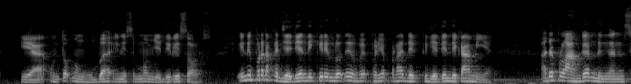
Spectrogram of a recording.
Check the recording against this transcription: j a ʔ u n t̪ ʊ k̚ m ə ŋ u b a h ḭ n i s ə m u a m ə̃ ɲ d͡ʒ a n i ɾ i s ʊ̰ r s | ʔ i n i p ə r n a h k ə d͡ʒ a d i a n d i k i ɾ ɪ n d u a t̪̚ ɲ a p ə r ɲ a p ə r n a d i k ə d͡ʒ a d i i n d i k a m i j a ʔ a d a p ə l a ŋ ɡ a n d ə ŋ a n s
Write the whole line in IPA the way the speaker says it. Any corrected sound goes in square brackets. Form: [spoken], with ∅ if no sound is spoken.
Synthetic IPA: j a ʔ u n t̪ ʊ k̚ m ə ŋ u b a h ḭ n i s ə m u a m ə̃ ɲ d͡ʒ a [d] i ɾ i s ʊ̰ r s | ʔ i n i p ə r n a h k ə d͡ʒ a d i a n d i k i ɾ ɪ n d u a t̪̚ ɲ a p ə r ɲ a p ə r n a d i k ə d͡ʒ a d i [a] n d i k a m i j a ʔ a d a p ə l a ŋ ɡ a n d ə ŋ a n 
